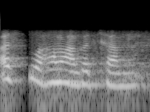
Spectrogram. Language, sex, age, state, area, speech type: Sanskrit, female, 18-30, Assam, rural, conversation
